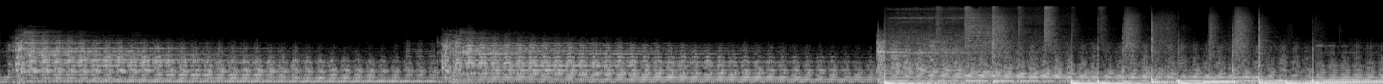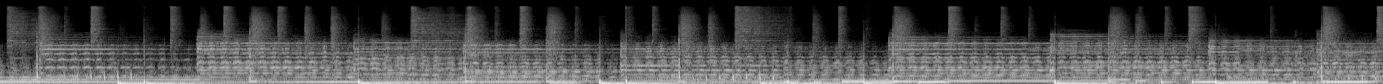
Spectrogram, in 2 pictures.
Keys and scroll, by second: 15.5 ctrl+z, 16.0 ctrl+z, 23.2 scroll.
